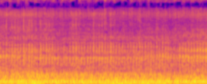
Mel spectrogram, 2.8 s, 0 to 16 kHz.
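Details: 2017 Suzuki Alto Works, warmed up, hood open, HKS pod filter, fresh plugs and wires, timing belt done 12,000 km ago: steady warm idle, light even tapping over smooth hum, no knocking. Normal warm idle.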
